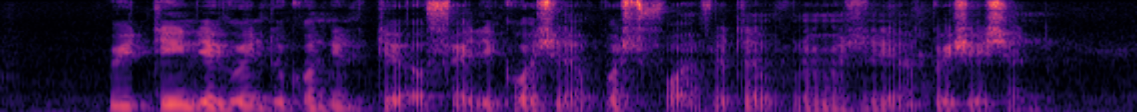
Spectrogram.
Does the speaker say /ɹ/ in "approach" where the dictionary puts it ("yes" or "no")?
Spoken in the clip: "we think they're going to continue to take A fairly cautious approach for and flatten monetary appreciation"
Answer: no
